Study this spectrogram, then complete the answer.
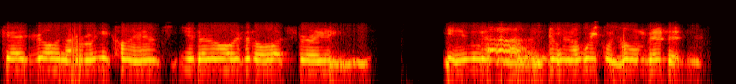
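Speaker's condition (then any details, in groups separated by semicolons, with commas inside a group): Cerebral palsy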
